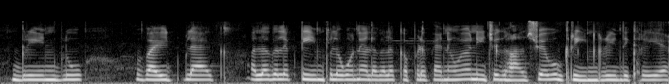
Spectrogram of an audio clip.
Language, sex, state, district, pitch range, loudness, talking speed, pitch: Hindi, female, Bihar, Saran, 210-225 Hz, -14 LUFS, 230 wpm, 215 Hz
